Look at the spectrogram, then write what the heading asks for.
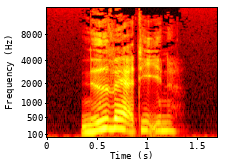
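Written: nedværdigende

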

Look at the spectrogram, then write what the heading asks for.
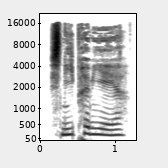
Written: snigpremiere

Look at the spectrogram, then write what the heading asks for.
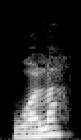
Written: wallah

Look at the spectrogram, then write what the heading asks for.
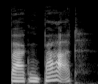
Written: bakkenbart

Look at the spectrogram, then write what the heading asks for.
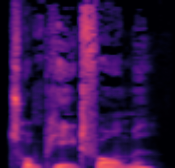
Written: trompetformet

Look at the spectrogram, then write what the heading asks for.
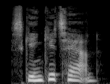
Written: skinketern

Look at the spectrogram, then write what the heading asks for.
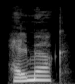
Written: halvmørk

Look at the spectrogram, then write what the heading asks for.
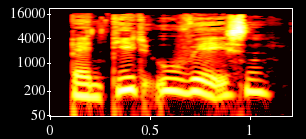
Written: bandituvæsen

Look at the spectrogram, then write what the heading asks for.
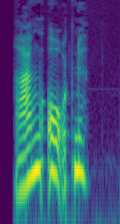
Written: rangordne

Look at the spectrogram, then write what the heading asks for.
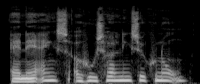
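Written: ernærings-

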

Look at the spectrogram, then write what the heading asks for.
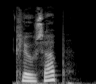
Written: CLOSEUP

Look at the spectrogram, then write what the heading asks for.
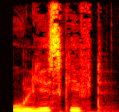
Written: olieskift

